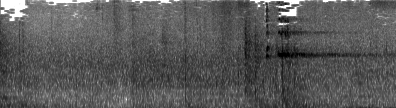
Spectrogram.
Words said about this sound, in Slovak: Vchádzame do domu svätého Martina. Ja práve stiskam kľúčku a otváram ťažké drevené dvere, aby sme vošli do katedrály. Oni aj vyjadrujú tie dvere, že vchádzame do veľmi vzácného priestoru, sakrálneho, duchovného priestoru.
